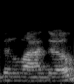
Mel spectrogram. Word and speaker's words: vitiligo: This little girl right here was being bullied for her vitiligo.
